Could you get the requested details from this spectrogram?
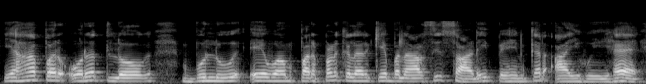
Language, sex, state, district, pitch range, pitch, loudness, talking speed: Hindi, male, Jharkhand, Garhwa, 145-165 Hz, 155 Hz, -16 LUFS, 140 wpm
